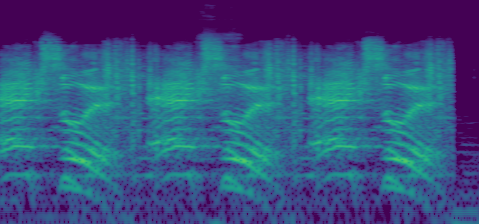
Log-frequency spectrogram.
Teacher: when they say excellent, that's a lowered dress vowel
